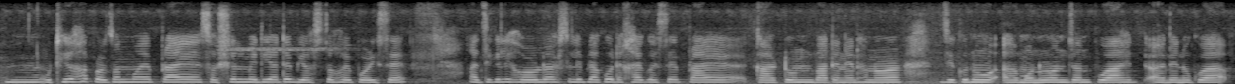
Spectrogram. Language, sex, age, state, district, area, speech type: Assamese, female, 18-30, Assam, Dhemaji, rural, spontaneous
